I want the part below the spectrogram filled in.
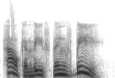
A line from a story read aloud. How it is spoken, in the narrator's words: When they are bidden to look to Jesus and believe that He saved them solely through His grace, they exclaim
